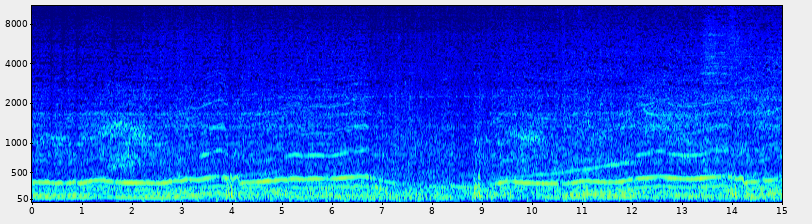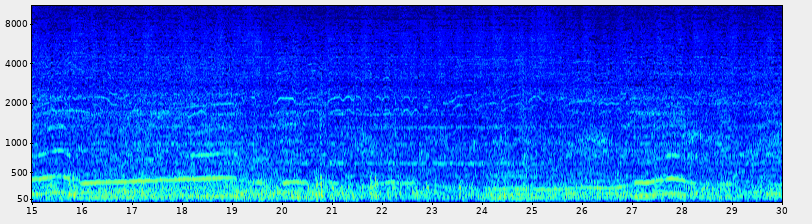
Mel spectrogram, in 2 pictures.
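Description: A racing car engine revs high and drops sharply as gears shift.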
